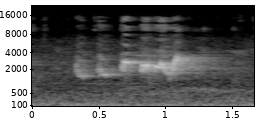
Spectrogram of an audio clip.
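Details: Morning song of a Red-whiskered bulbul, delivered aggressively in the 'đấu ché' fighting style. A single lively phrase of quick chirped notes runs into a louder warbled whistle that wavers up and down, over a soft low hum.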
